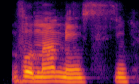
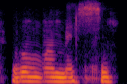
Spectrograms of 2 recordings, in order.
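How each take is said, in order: First: Slow, pressed "vraiment merci", leaning on "vraiment"; slow earnest "vraiment merci"; heartfelt thanks. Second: "vraiment merci" dropped much softer, almost to herself; much softer repeat of "vraiment merci"; soft echoed thanks. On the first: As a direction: thank God slowly, each word weighted. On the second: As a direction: let the repeat fade into a soft hush. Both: Real, not acted.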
